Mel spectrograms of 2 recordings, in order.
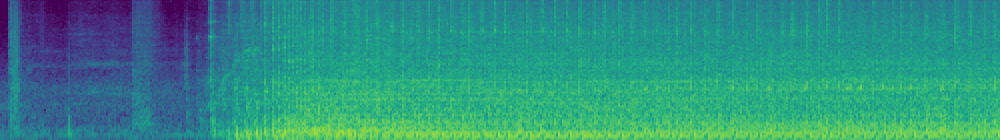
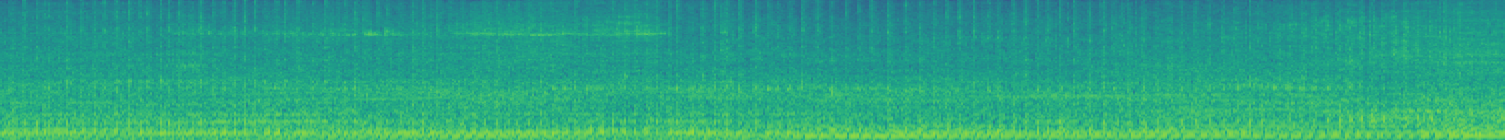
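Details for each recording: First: Free roadside Toro single-stage snowblower, missing its primer bulb, with Seafoam added and a possibly cold engine: it goes quiet, then the small two-stroke catches and holds a steady, even fast beat; it runs fine. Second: Free roadside-find Toro single-stage two-stroke snowblower, primer bulb missing, electric start not working, running briefly on sprayed starting fluid: loud uneven buzzing that fades as fluid burns off; fuel delivery problem suspected, not confirmed.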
